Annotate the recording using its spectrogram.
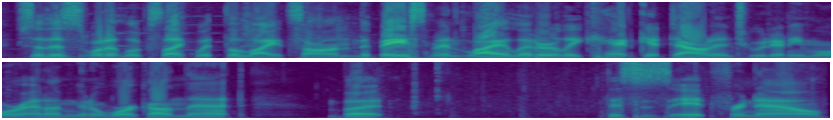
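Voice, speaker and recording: A man speaks at a fairly low pitch with fairly even intonation and long, frequent pauses. The sound is dry and close with no echo, and music plays in the background. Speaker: gaming YouTuber. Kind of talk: let's play commentary. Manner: casual, rambling with fillers.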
